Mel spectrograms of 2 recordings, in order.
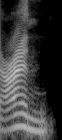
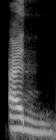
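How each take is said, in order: First: The vowel starts with a hard, pressed throat sound. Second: The vowel starts with a light, unpressed catch. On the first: The speaker calls it wrong. "Bukan an" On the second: The speaker calls it right. "Jangan tekan kuat"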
